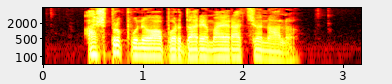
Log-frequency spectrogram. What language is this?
Romanian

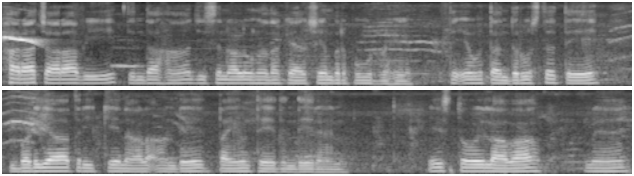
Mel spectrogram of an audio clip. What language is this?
Punjabi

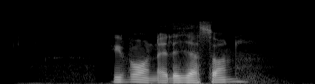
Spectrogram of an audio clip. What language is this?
Swedish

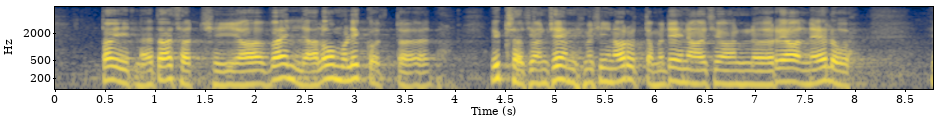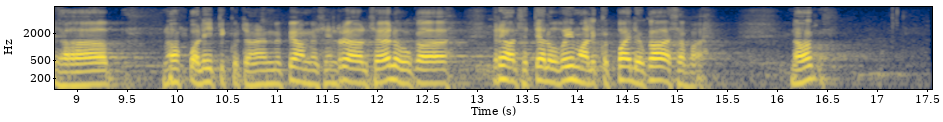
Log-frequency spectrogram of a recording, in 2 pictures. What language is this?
Estonian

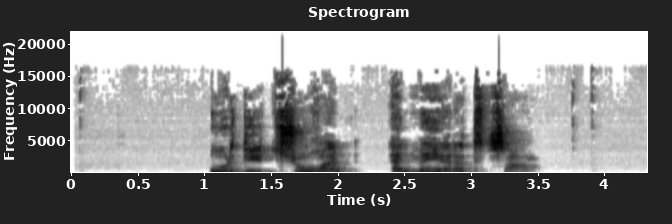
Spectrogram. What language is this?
Kabyle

